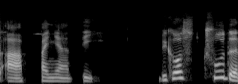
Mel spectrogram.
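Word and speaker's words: Paññatti: So Panyati. All right. So Panyati comprises names and things. So I get this one from the fundamental of Abhidhamma by Sayadaw Dr. Nanamala. Right. So the names are Panyati.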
